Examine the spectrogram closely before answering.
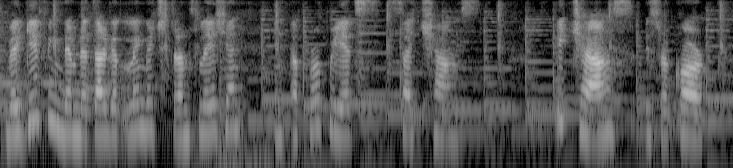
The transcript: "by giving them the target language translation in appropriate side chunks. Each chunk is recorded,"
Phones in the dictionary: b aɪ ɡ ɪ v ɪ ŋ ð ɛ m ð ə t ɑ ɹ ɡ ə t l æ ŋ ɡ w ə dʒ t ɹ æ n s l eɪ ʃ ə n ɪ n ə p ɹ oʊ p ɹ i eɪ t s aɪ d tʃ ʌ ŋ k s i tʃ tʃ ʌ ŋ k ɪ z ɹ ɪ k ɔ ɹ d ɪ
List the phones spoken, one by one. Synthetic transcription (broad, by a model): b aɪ ɡ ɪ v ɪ ŋ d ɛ m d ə t ɑ ɹ ɡ ə t l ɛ ŋ ɡ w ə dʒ t ɹ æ n s l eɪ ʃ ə n ɪ n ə p ɹ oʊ p ɹ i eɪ t s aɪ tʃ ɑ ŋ s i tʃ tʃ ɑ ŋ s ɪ s ɹ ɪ k ɔ ɹ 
